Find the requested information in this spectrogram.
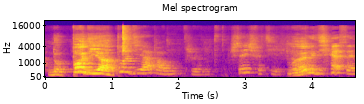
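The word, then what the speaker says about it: podía: très bien je bien je sais pas pourquoi tu as prononcé Bodia j'écris mal mais ça c'est un P quand même c'est le d après qui m' mais B ils sont ils sont différents ça c'est un B vois ça c'est un P fait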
